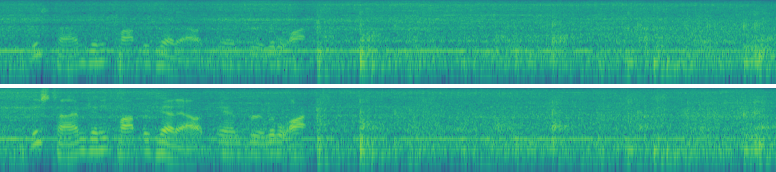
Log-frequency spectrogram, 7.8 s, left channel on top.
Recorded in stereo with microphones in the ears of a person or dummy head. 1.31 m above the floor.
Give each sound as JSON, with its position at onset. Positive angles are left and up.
{"t": 0.3, "sound": "a man speaking", "side_deg": -65, "distance_m": 0.6}
{"t": 3.2, "sound": "crumpling", "side_deg": -5, "distance_m": 9.0}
